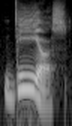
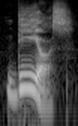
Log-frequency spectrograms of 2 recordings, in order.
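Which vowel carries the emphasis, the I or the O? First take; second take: I; I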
